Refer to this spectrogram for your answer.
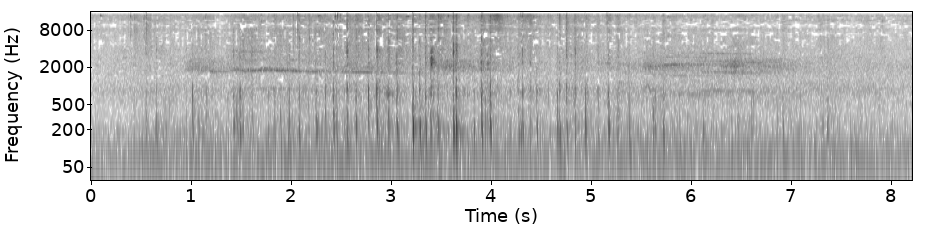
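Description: Wild horses at Kaapsehoop clip-clop their hooves in a steady, uneven rhythm, with faint whinnies rising briefly in the background over a low rumbling ambience.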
